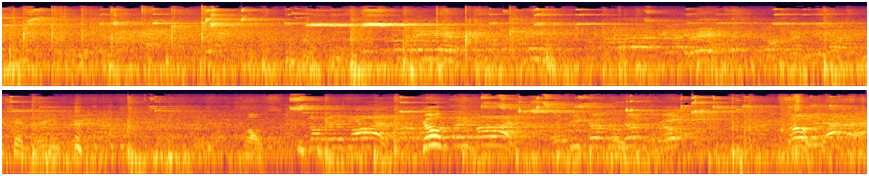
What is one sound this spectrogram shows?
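Sneakers squeak sharply on a wooden court, echoing in a large hall.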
